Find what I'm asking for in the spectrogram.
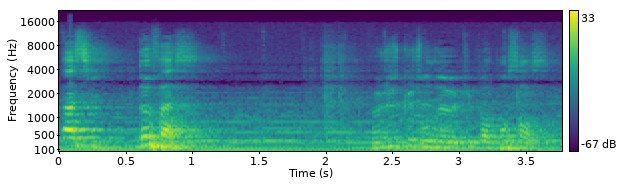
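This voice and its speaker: Casting: male kids' party magician, playful storytelling patter, high voice, reverberant live venue with clear music behind. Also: normal speed. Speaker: stage magician performing with volunteers. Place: live festival show, voice carried through a reverberant space. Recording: echoey hall, distant mic, music behind.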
